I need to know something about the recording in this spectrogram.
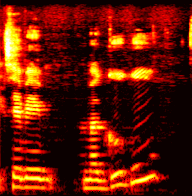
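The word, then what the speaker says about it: Thebe Magugu: You also mentioned, I don't know if I'm pronouncing the name right, Tebe Magugu? – Yeah.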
